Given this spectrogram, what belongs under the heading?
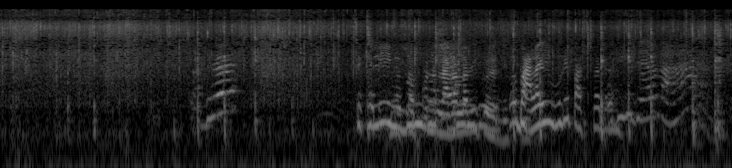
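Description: Steady sizzling of cabbage frying in a pan with stirring scrapes, while voices talk over it partway through.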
